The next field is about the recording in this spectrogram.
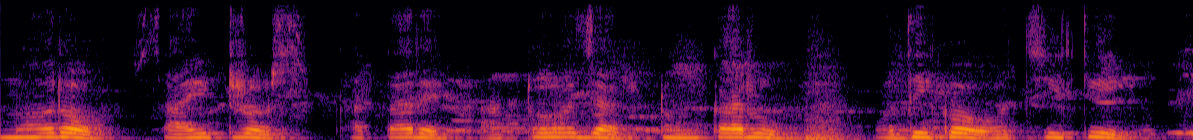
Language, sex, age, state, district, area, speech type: Odia, female, 30-45, Odisha, Mayurbhanj, rural, read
